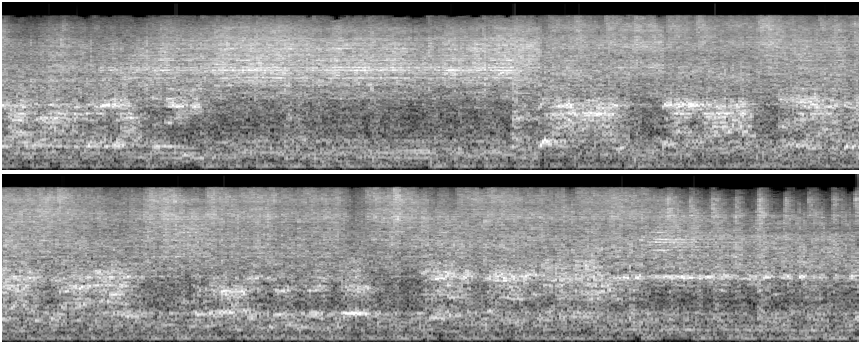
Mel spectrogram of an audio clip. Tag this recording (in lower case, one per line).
music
